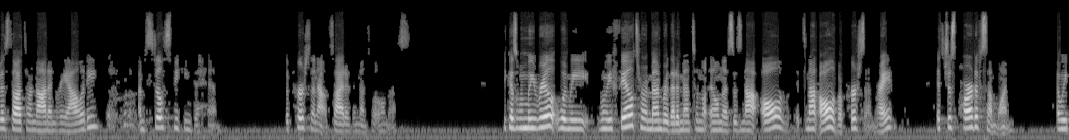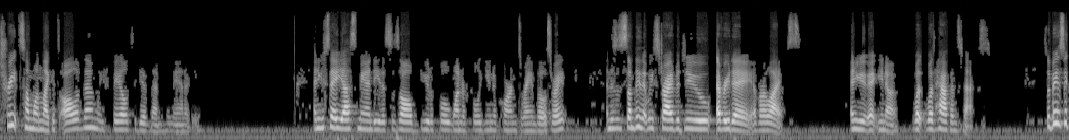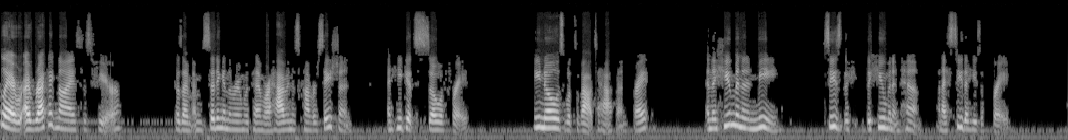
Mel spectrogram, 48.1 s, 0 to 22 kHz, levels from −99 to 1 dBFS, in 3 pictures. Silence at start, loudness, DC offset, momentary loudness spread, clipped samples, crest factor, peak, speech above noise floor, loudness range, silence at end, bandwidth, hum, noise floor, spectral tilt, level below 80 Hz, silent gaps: 0 s; -24 LUFS; under 0.1%; 19 LU; under 0.1%; 24 dB; -2 dBFS; 31 dB; 9 LU; 0.9 s; 16.5 kHz; none; -55 dBFS; -3.5 dB/octave; -56 dBFS; none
